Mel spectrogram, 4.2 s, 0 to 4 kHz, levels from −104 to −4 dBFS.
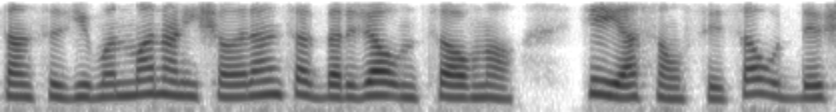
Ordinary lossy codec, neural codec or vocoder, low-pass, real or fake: none; codec, 16 kHz, 0.3 kbps, FocalCodec; 3.6 kHz; fake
